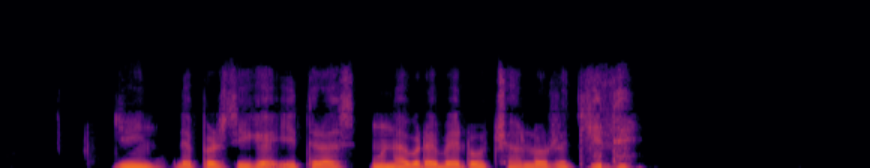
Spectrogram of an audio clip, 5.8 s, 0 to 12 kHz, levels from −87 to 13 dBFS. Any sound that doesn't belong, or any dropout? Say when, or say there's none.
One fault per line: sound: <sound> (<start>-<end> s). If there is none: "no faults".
no faults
